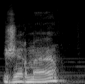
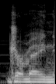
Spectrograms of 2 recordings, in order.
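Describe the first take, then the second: First: The name is pronounced the French way. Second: The name is pronounced the English way. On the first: This is how the name would be said in French. "The French pronunciation oh. would prob- probably be uh" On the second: Someone else said it this way. "is what Alvin said"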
